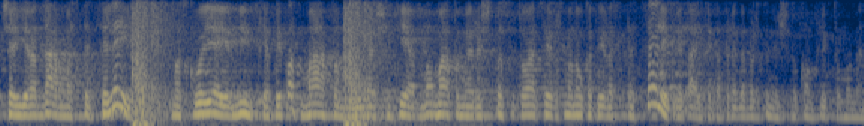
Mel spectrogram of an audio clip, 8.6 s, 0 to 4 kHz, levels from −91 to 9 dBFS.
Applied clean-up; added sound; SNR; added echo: none; Gunshot, gunfire; 6 dB; reverberation time 1.7 s.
